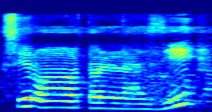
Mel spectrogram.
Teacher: kalimat siratal lazi, di mana terdapat huruf dzal yang makhrajnya di ujung lidah bertemu dengan ujung gigi seri atas, dan kemudian huruf shad yang makhrajnya di ujung lidah bertemu dengan pangkal gigi seri bawah.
